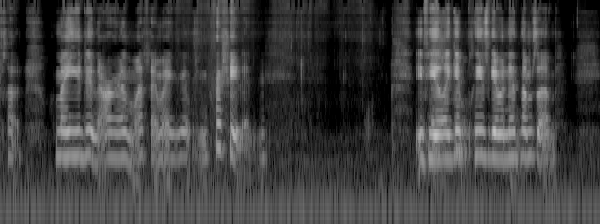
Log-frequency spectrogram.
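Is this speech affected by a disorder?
Yes: cerebral palsy, spastic.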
